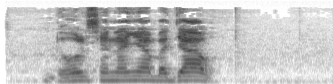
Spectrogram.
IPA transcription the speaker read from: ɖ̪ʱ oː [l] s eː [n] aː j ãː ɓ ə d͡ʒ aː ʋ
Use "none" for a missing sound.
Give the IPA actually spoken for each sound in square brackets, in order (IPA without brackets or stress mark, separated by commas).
l, n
